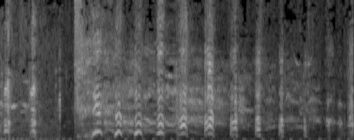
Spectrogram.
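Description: Someone laughing hard in a quick run of about eight 'ha-ha' pulses, starting about a second in.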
